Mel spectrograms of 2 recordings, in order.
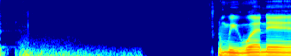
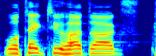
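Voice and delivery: put-on kid voice; 8 semitones higher, 6 dB louder than usual. Little son ordering hot dogs.

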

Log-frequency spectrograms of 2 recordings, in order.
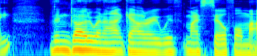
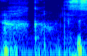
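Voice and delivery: breathy, hushed complaint; a gallery-goer whispering that the piece is dull; bored whisper; 18 dB quieter than usual. Retold or imitated. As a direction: whisper it so no one in the gallery hears.

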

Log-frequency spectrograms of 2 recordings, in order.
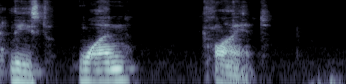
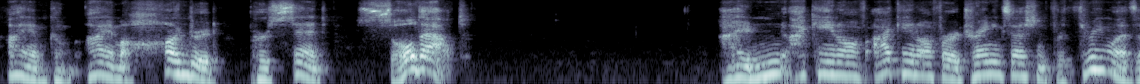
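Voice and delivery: higher, bouncing, thrilled retelling; higher, breathless excitement about being sold out; excited trainer; 7 semitones higher than usual. Retold or imitated. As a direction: imitate a young coach bursting with news. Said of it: "he was all excited".

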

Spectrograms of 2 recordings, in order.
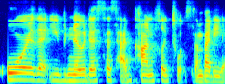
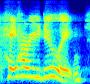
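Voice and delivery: pitched up, casual hey; higher bright greeting; 7 semitones higher than usual. Shown as a demonstration. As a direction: ask it lightly, up high. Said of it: "tone makes a huge difference in that".

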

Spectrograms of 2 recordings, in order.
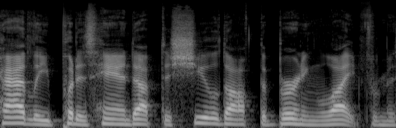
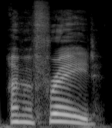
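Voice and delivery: high, frightened admission; tearful fear; 6 semitones higher, 3 dB louder than usual. A narrator's reading. Frightened wife comes to her husband for comfort, tearful. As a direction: confess the fear in a raised pitch. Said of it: "and cried steadily".

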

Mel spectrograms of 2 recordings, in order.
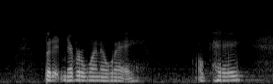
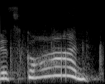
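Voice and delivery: high, triumphant declaration; acted jubilant outburst; exultant exclamation; 7 semitones higher than usual. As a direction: proclaim it with raised pitch. Repeats realization emphatically, raised voice.

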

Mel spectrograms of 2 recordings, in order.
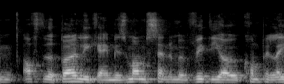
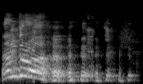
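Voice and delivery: put-on high, loud Greek-accented holler; mock Greek mum yell; 7 semitones higher, 5 dB louder, slower than usual. Impersonating a mum summoning her son, loud high mock yell.

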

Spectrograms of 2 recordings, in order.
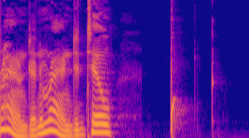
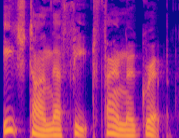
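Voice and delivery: plain reading voice

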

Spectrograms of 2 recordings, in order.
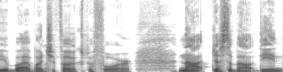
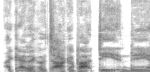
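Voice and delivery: quick, secretive whisper; hurried whisper; 6 dB quieter, faster than usual. Retold or imitated. Professor ducking out on a student to play D and D, quick whisper. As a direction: whisper it fast, like you're slipping away.

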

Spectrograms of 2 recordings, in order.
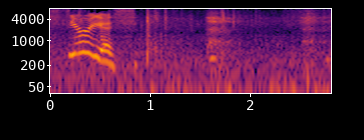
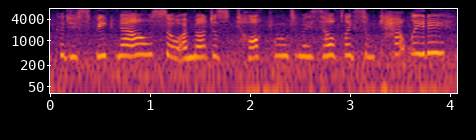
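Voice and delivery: normal talking voice

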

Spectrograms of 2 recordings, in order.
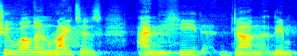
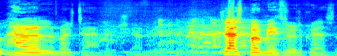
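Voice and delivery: laughing through the put-on agent voice; bad impression breaking into laughs; 3 semitones lower, 6 dB louder, much slower than usual. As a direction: fake agent voice cracking up with laughter. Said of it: "a bad impression of him".

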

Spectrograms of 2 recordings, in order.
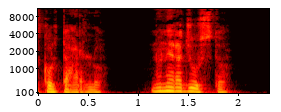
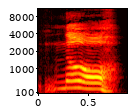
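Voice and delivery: loud, high cry of refusal; anguished shout; 12 semitones higher, 5 dB louder than usual. A narrator's reading. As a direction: shout it out against the voices. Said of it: "urlò Selin". (urlo acuto e disperato)

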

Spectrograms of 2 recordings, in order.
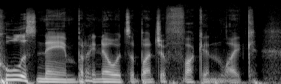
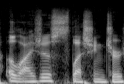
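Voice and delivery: normal talking voice

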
